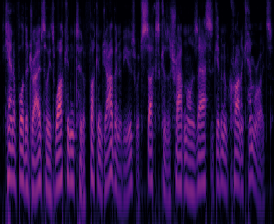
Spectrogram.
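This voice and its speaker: A man performing a sharp-witted, defiant young working-class man in a sardonic, colloquial theatrical monologue. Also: fairly low pitch, fast, close to an everyday voice. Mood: sarcastic, defiant. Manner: sardonic, colloquial, mounting rant.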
